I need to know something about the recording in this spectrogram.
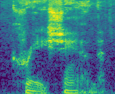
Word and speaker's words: Chrétien: There's a place near where I grew up called Chrétien, pronounced Cray-Shan.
